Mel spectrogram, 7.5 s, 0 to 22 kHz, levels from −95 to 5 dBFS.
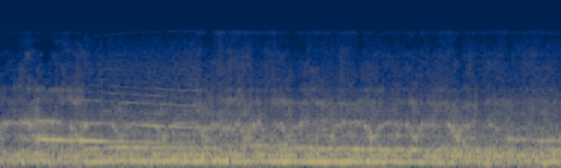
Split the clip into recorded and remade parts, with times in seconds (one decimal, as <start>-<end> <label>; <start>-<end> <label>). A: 0.0-1.1 remade; 1.1-2.6 recorded; 2.6-7.5 remade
